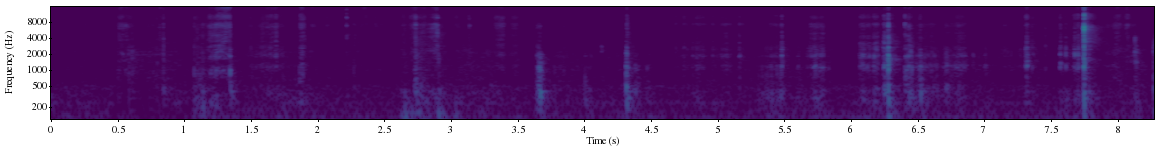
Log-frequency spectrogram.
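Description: Scissors trim a paper card at close range, short irregular snips with light rustling and scraping between them, growing louder near the end.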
